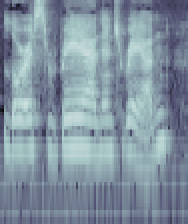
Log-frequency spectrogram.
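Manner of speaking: ordinary delivery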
